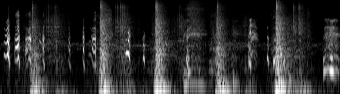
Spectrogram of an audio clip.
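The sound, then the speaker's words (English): Repeated heavy, loud bangs and thuds on a door, coming in irregular bursts of pounding with short pauses, as a young child hammers insistently against it with small fists. “My wife doesn't want to take the kid right now, so he's banging on my door.”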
